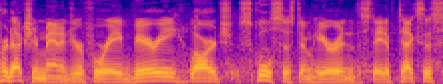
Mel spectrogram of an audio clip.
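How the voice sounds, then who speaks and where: There is noticeable background noise around this man with an American accent. His pitch swings very widely. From US South. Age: 60s. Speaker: YouTuber. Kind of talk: vlog. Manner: casual.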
